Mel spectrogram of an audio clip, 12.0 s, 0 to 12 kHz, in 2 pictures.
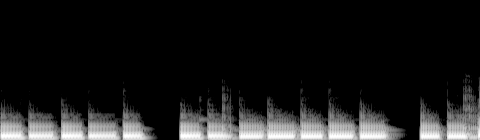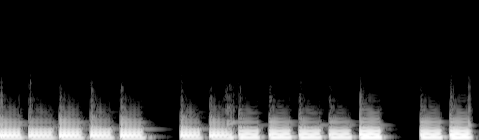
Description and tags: Dark loops 052 bass wet version 1 80 bpm
80, 80bpm, bass, bpm, dark, loop, loops, piano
